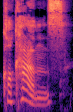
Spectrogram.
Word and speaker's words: Cockaigne: It's spelled, so just to let you guys know, it's spelled C-O-C-K-A-I-G-N-E. – Yeah. I YouTubed it before this and she did say it was like cocaine.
